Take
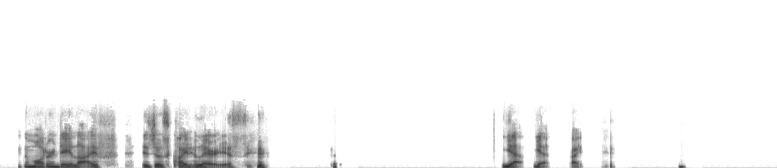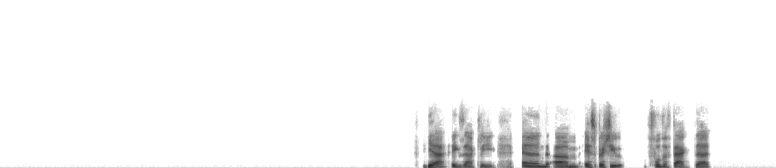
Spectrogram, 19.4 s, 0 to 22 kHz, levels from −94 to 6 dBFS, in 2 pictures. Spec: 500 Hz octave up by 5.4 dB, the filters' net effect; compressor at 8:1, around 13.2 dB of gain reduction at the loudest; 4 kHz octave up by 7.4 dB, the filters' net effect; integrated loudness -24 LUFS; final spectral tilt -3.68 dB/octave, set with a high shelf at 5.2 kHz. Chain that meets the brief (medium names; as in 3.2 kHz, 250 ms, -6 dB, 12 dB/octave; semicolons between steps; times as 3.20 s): peaking EQ 500 Hz +6.5 dB; peaking EQ 4 kHz +7 dB; treble shelf 5.2 kHz +6.5 dB; compression 8:1, threshold -22 dBFS; trim +4.5 dB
